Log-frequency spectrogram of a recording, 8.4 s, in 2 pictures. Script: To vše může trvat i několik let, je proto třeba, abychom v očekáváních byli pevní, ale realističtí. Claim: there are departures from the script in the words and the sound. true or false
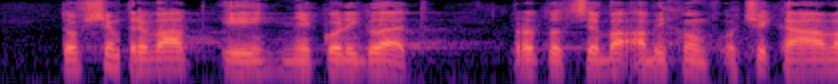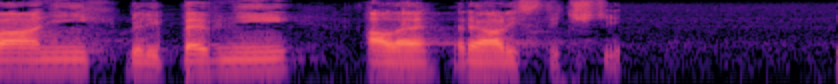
true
